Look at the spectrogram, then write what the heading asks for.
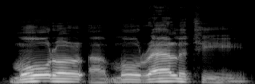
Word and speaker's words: morality: 요거는 강세가 없으면요, 약하게 level, figure out, volume, argue, 주장하다, morality, 도덕성. 이 moral 하는 게 형용사, 도덕적인 moral. 근데 뒤가 붙으면요, 강세가 moral이나 morality 이렇게 뒤로 가요.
